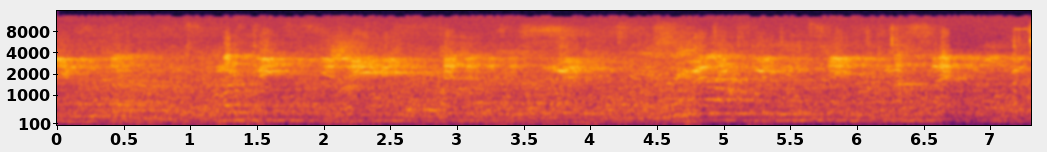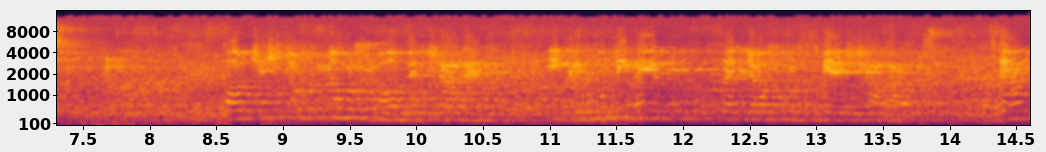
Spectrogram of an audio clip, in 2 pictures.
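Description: A group of men and women sing together in a large echoing hall.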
